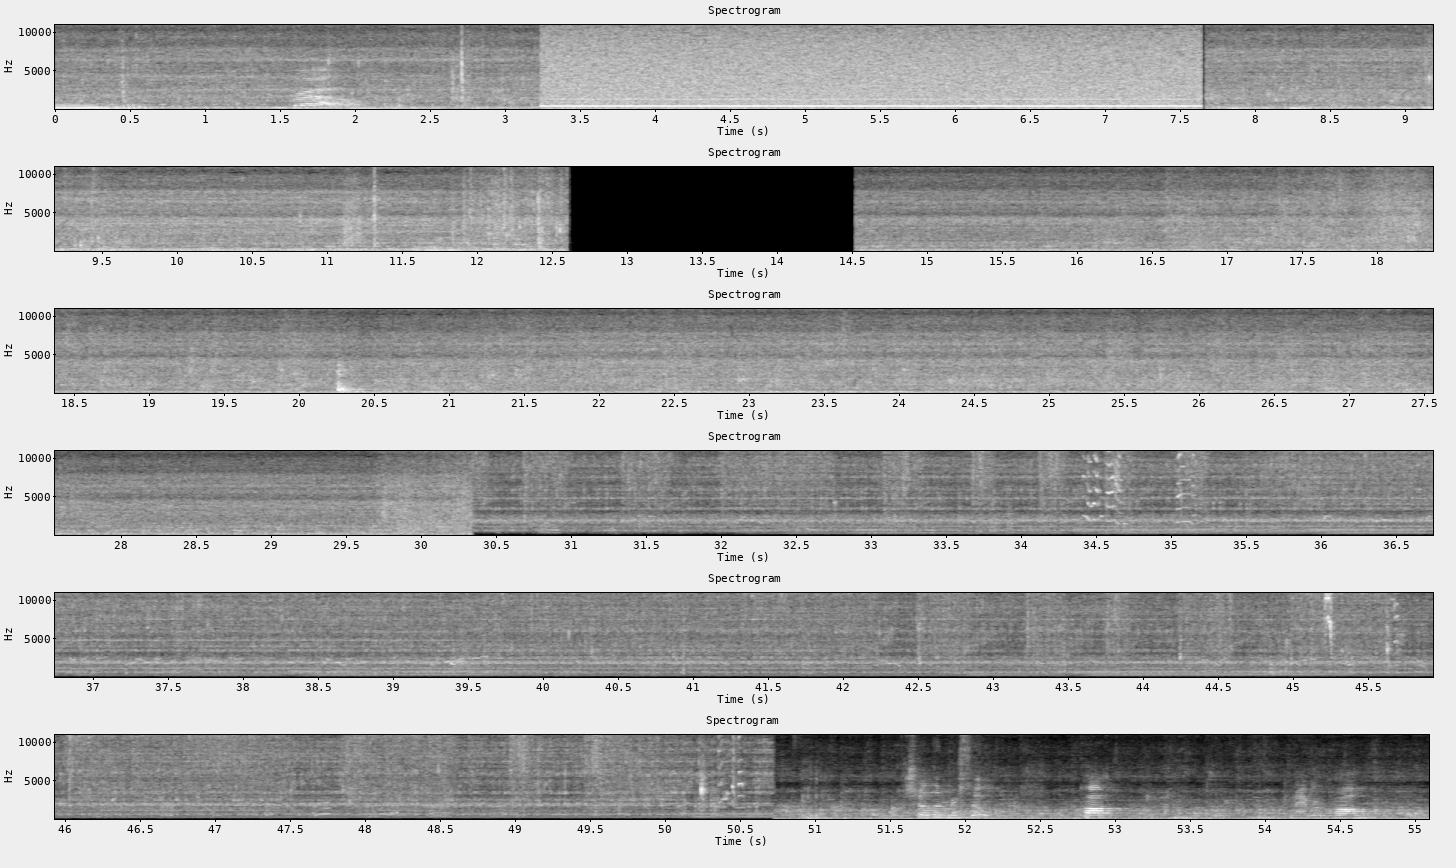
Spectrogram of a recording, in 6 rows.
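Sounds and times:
water running from a tap: 0.0 - 3.2, 7.7 - 12.6, 14.6 - 55.0
steady hum: 3.2 - 7.7.

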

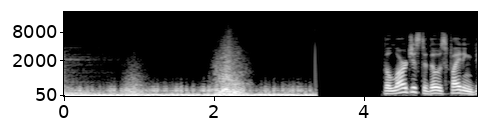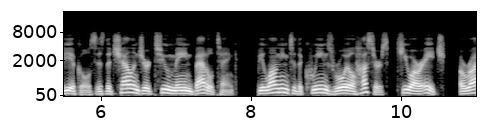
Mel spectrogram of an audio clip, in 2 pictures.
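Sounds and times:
low rumble: 0.0 - 3.4
whoosh: 0.0 - 3.4.

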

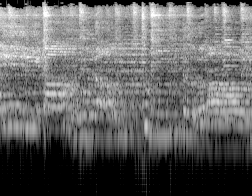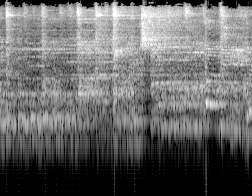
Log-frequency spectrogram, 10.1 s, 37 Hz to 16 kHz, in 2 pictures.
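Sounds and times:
karaoke backing track: 0.0 - 10.0.

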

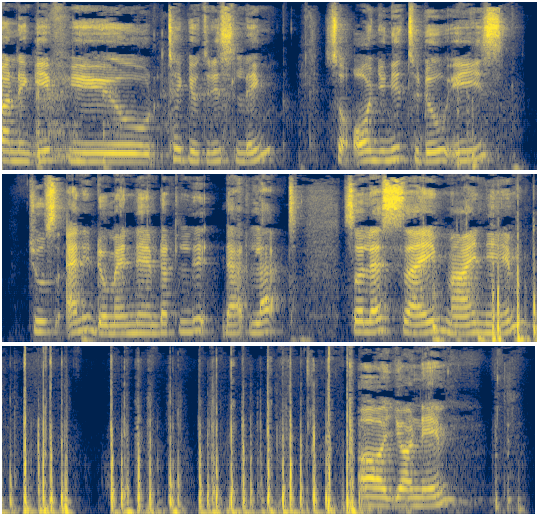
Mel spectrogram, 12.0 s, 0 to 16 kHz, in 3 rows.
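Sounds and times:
fast typing on a keyboard: 7.6 - 10.8.

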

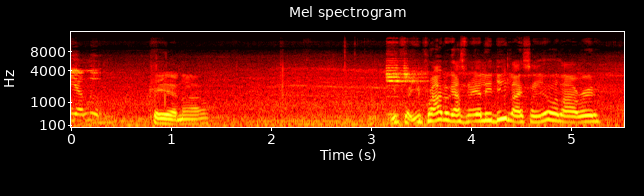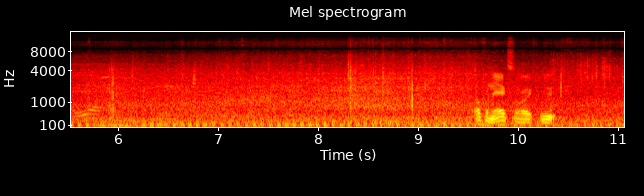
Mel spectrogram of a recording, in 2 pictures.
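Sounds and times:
motorcycle engine passing: 0.9 - 11.0.

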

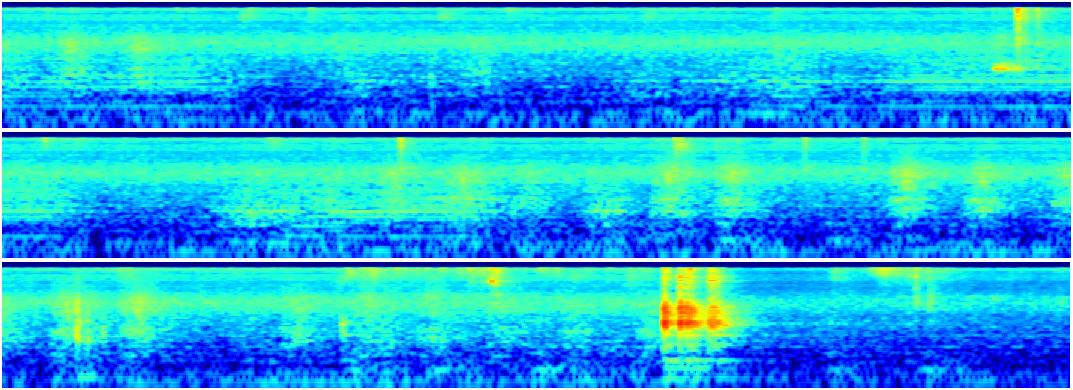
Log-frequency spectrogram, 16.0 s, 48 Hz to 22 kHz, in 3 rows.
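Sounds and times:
knock: 14.0 - 14.4.

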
